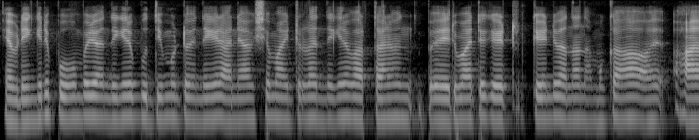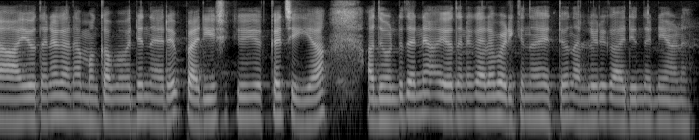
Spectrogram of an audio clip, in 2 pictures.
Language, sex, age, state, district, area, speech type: Malayalam, female, 45-60, Kerala, Kozhikode, urban, spontaneous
